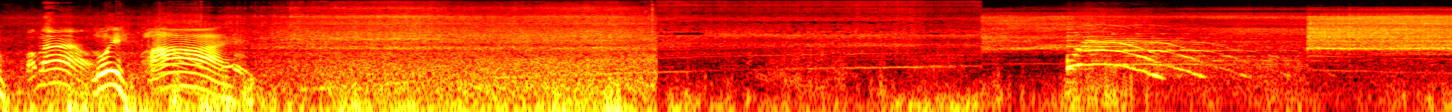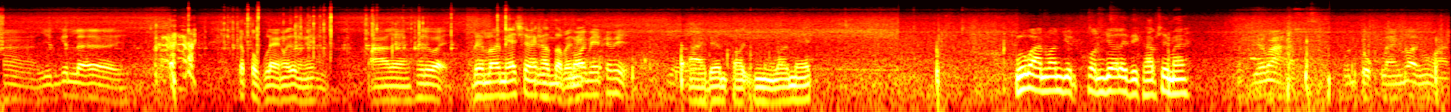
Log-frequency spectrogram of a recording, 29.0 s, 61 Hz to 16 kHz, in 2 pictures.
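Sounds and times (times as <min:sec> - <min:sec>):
wind rushing over microphone: 0:00.0 - 0:13.1
faint rising whine: 0:00.1 - 0:16.1
zipline trolley on steel cable: 0:00.4 - 0:19.8
person calling out: 0:10.7 - 0:13.1.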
